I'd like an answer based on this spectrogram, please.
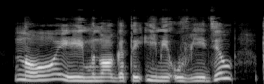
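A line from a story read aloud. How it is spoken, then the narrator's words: Grumbling. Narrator (Russian): проворчал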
